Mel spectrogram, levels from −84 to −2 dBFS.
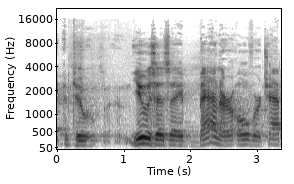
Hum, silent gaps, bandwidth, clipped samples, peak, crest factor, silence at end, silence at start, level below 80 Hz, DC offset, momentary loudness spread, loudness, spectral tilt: none; none; 16 kHz; under 0.1%; 0 dBFS; 18 dB; 0 s; 0 s; -70 dBFS; under 0.1%; 18 LU; -17 LUFS; -3.5 dB/octave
